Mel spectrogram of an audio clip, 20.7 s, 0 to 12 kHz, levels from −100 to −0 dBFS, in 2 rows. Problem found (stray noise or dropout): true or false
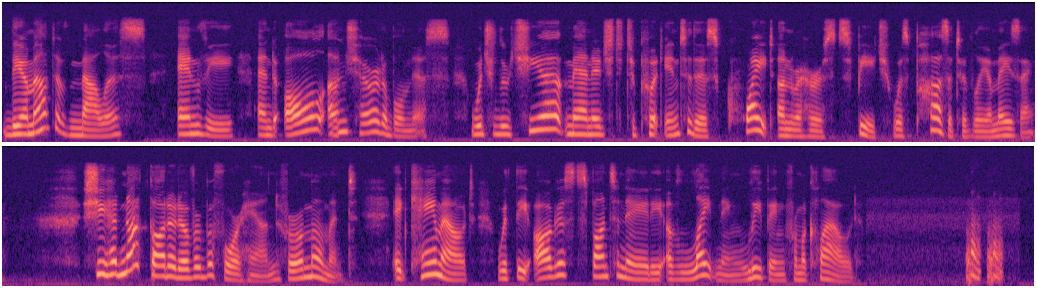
true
